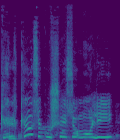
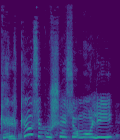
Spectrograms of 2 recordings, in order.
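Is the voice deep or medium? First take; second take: medium; medium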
